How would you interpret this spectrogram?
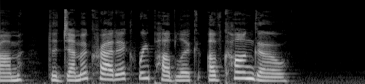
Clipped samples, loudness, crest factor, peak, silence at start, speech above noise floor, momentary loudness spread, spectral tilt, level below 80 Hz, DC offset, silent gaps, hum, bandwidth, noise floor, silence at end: under 0.1%; -18 LUFS; 18 dB; 0 dBFS; 0 s; 37 dB; 9 LU; -5.5 dB/octave; -48 dBFS; under 0.1%; none; none; 13.5 kHz; -56 dBFS; 0.75 s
